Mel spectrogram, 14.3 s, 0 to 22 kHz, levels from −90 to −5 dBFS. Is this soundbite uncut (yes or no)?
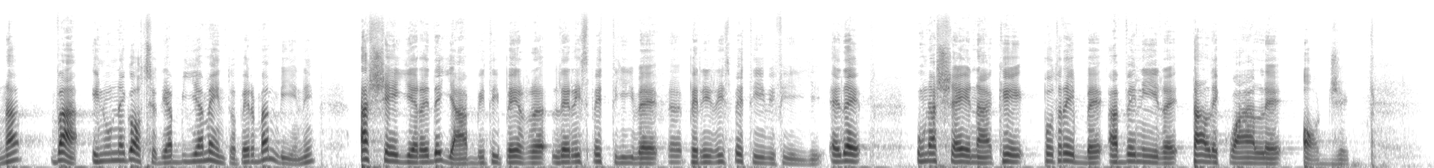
yes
